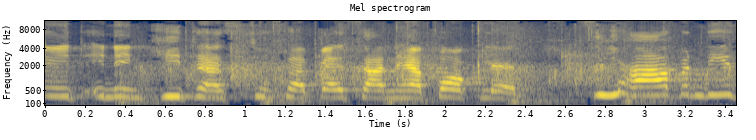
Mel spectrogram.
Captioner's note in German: Beifall SPD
